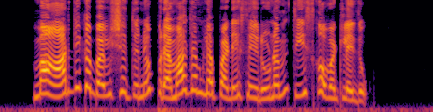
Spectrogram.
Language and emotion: Telugu, angry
